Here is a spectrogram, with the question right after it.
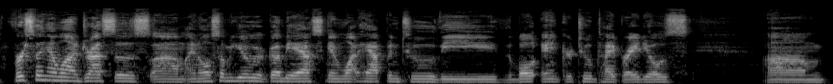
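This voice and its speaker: A man's voice: medium pitch, bright, forceful tone. A man chatting casually in a rambling, hesitant, folksy way as he shows off a hobby collection at home. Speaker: radio hobbyist vlogger. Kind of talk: casual rambling show-and-tell chat. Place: indoors at home, room with radio shelves.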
